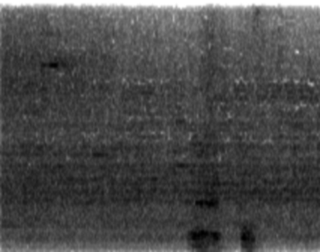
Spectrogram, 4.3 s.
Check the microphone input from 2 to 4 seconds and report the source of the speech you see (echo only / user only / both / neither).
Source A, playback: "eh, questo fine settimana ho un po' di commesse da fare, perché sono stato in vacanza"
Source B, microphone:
user only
